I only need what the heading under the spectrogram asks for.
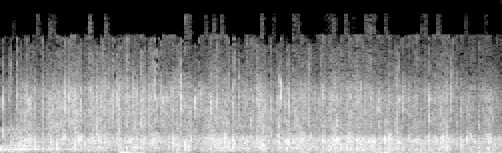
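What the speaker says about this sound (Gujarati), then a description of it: "આજે આ મંચ પરથી એમના માટે જોરદાર તાળીઓ પાડી લો" A crowd at an outdoor political rally in Khedbrahma, Aravalli, claps loudly and steadily in a dense, continuous burst of applause.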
